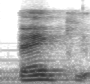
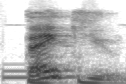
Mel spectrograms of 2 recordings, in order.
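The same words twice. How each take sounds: First: The thanks is said in a sarcastic tone. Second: The thanks is said in a sincere tone. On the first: The thanks is not really meant. "the first thank you to my biological dad, that was like sarcastic" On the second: The thanks is truly meant. "This one is like a real thank you"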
